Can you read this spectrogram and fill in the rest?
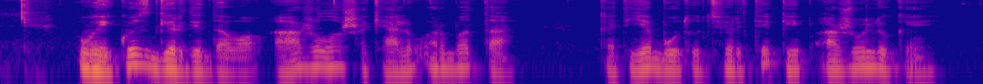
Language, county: Lithuanian, Alytus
